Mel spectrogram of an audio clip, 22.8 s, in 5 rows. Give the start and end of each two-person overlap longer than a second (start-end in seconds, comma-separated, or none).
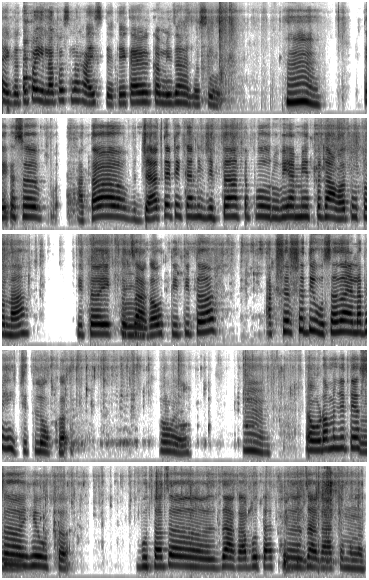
none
